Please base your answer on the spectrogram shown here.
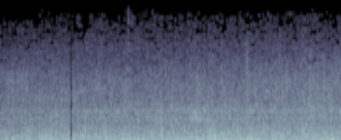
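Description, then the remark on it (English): Heavy rain pours down in a dense, steady hiss, loud, with no letup and no voices over it. “Right now, it's pouring rain.”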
